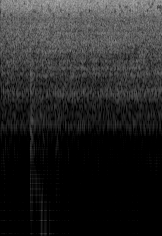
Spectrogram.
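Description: Crushed garlic hits hot oil in a pan for Kerala rasam, giving a brief clatter and then a loud, steady, close sizzle.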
